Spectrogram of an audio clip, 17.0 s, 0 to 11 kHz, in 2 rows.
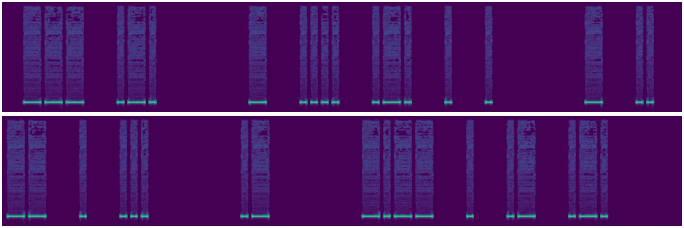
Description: Morse code, heard as a keyed tone, about 18 wpm, spaced as for 12 wpm, 1000 Hz. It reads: OR THREE TIMES A YEAR
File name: qotdfiles / 12wpm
